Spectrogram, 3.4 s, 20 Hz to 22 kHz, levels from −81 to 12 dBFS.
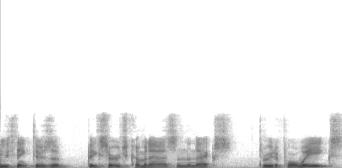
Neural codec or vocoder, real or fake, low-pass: none; real; 7.2 kHz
